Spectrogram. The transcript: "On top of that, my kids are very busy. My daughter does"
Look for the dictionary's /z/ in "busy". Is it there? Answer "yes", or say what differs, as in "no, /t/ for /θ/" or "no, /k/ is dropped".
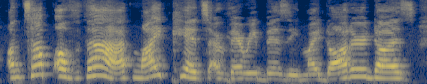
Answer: yes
